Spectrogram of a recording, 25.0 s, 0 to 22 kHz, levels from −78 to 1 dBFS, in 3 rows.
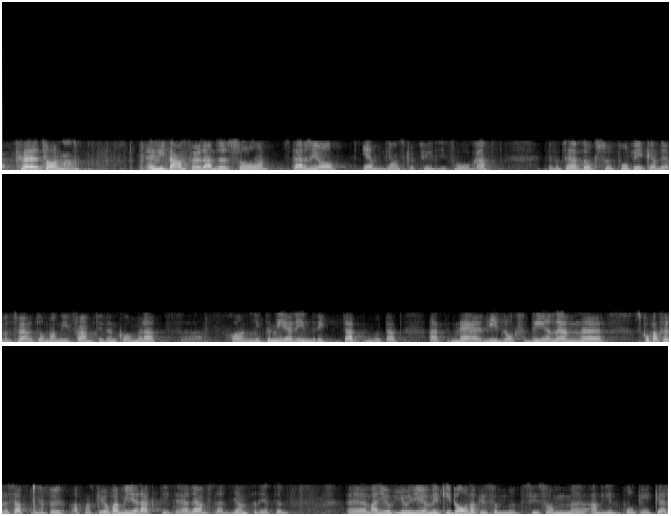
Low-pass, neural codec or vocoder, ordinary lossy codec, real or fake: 7.2 kHz; codec, 16 kHz, 1.1 kbps, Voila-Tokenizer; AAC, 16 kbps; fake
